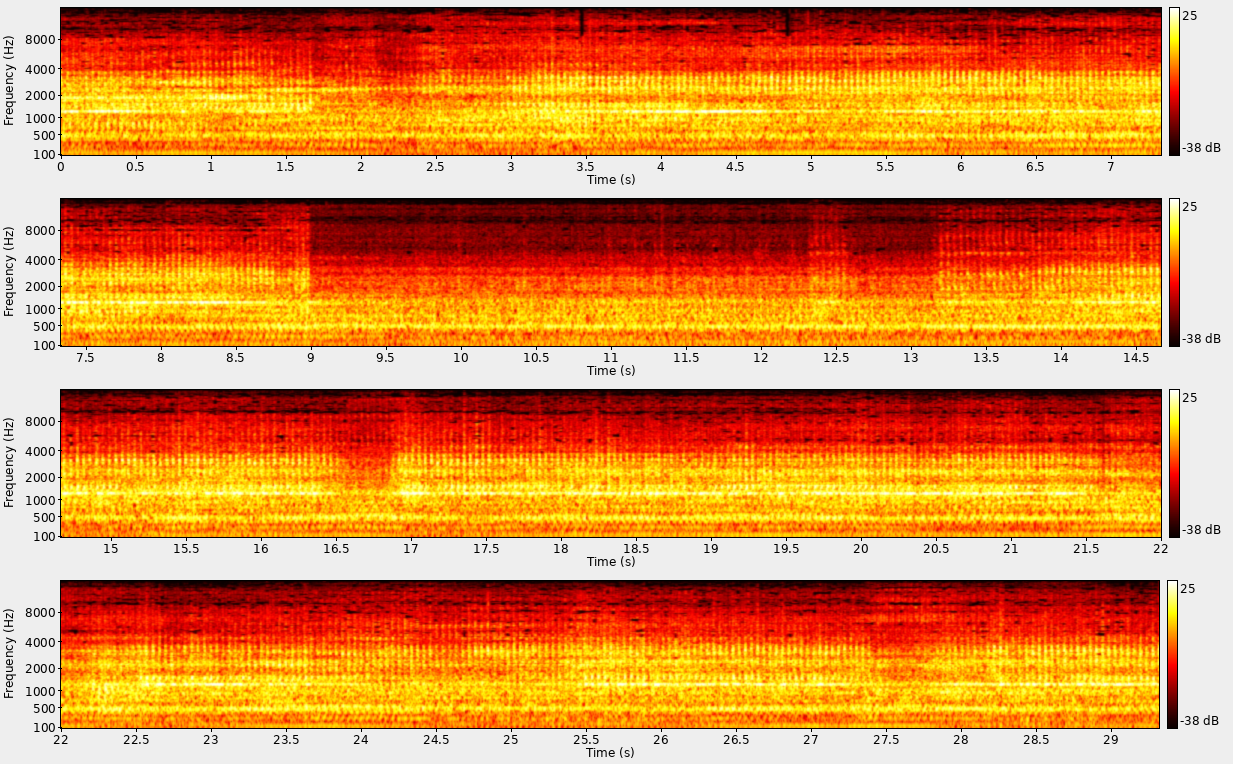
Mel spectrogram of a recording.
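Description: Makita scroll saw running, its reciprocating blade cutting through painted plywood as the piece is guided by hand. The motor's hum and the blade's rasp are steady, with the cutting sound thinning for a few seconds about a third of the way in.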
